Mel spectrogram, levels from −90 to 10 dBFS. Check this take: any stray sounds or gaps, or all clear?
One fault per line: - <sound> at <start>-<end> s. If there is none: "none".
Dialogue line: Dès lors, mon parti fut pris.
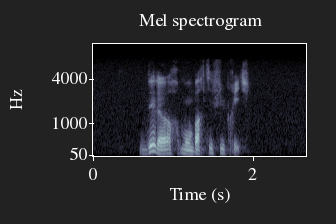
none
